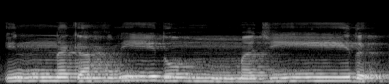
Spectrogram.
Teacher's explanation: انک میں نون مشدد ہے، اس میں غنہ ہے، کاف باریک ہے، جلدی پڑھنا ہے، انک حمید مجید، ہا وسط حلق سے ادا کریں گے، می یا مدہ ہے، تنوین کے بعد میم آنے کی وجہ سے دوم میں ادغام ناقص مع الغنہ ہے، حمید مجید۔ جیم کو لمبا کریں گے اور وقفاً دال ساکن ہے، اس میں قلقلہ ہوگا، یہاں پہ وقف ضرور کریں گے۔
